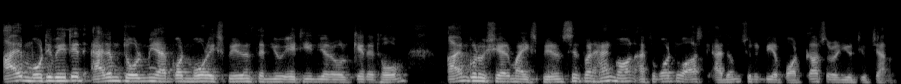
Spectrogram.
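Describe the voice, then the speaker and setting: A man's voice: medium pitch, quick pace. A man hosting an interview who asks long questions built around imagined scenarios. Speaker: interview host. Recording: dull lo-fi sound.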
